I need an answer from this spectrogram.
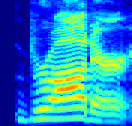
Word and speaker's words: broader: But it's fine, whatever you choose, as long as it's not bro or something like that, bra.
